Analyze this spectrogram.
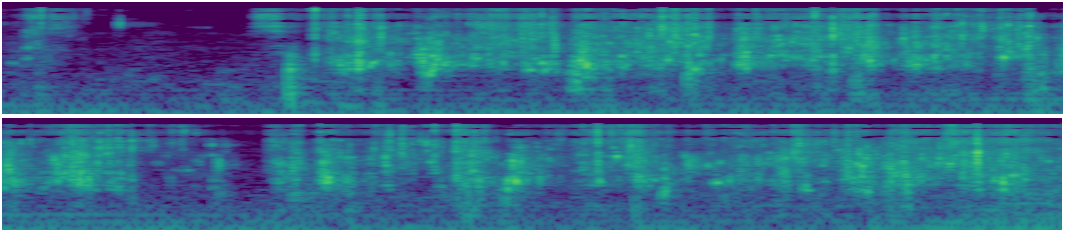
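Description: Bathwater splashing and dripping in a plastic tub as hands scoop it up and pour it back down. A run of small, irregular splashes and drips starts about a second in.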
